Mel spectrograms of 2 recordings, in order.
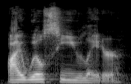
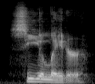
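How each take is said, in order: First: The pronoun I is fully pronounced. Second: The pronoun I is left out entirely. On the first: "the classroom version again" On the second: "the version where the I is gone"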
